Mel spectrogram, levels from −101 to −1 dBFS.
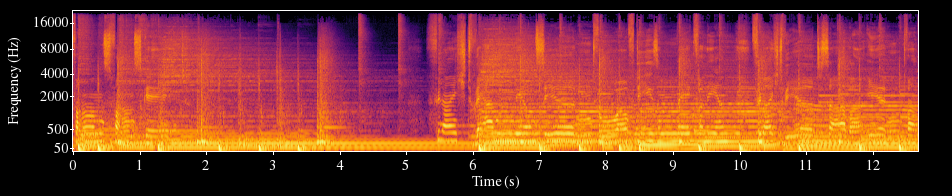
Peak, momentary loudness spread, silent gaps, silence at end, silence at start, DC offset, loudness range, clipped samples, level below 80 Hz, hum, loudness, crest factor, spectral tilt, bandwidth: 0 dBFS; 9 LU; none; 0 s; 0 s; under 0.1%; 5 LU; under 0.1%; -18 dBFS; none; -12 LUFS; 10 dB; -5.5 dB/octave; over 20 kHz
